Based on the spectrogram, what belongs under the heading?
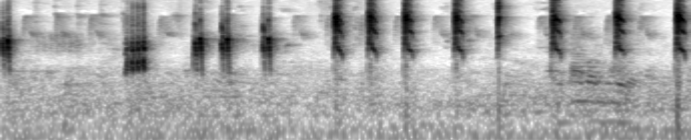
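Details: Long-tailed shrike giving harsh scratchy notes, roughly two to three each second after a short stuttered burst, as a lure recording to stimulate idle shrikes to sing.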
